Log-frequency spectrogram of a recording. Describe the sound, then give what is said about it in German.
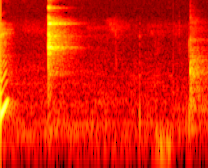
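Glasses clinking in a toast with a vodka drink on a summer day: a couple of bright, ringing clinks spaced well apart, each fading quickly, with faint clatter between. “Es eine angenehme Mische für dich ist und würde sagen, wir prusten uns damit einfach mal an diesem sommerlichen Tag zu.”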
